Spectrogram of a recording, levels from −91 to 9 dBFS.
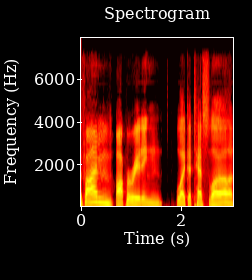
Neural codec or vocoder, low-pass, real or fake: codec, 16 kHz, 1 kbps, FunCodec, trained on LibriTTS, 50 frames a second; 7.2 kHz; fake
